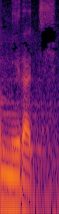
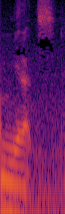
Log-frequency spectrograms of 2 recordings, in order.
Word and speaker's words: Mirage: review Hai Mitsubishi Mirage kalau orang sini ngomongnya mirip sepatunya bacanya Mi'raj kalau di Jepang sana Mi'raj mobil ini di Jepang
